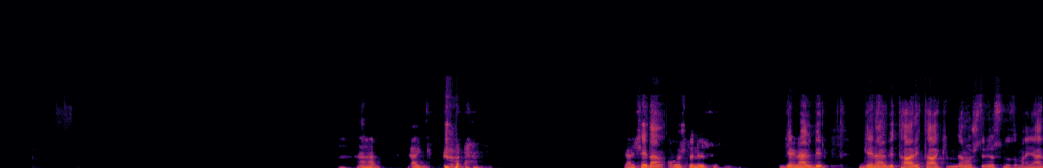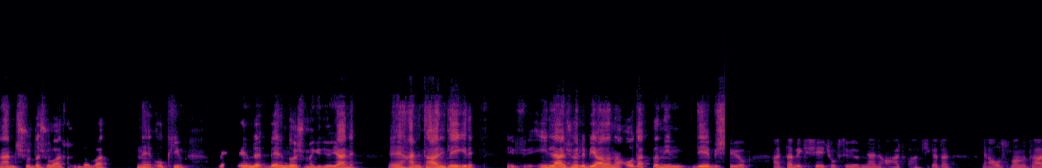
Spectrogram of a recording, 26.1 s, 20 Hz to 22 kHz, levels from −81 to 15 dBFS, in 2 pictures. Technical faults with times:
22.09-26.07 input switched to a poorer device

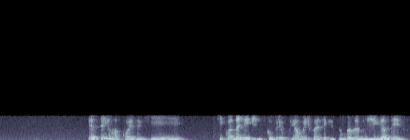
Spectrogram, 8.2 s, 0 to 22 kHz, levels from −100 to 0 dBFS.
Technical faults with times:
6.60-6.99 speech suppressed in double talk

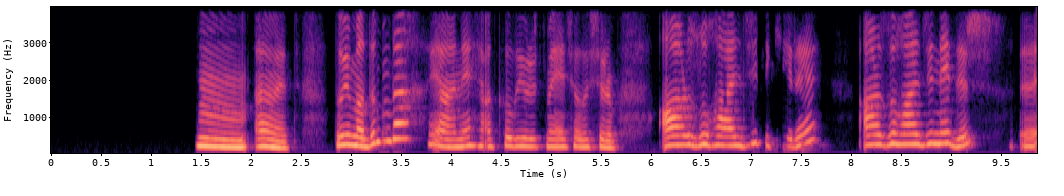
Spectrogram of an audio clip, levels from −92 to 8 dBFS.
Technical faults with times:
none

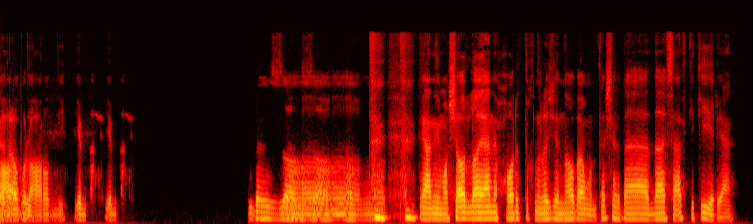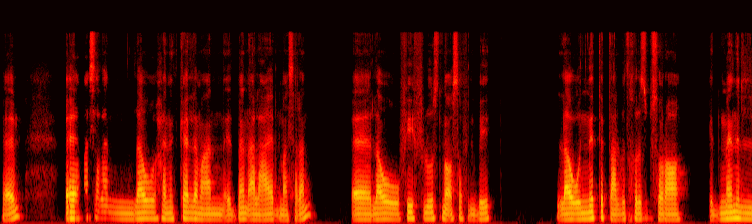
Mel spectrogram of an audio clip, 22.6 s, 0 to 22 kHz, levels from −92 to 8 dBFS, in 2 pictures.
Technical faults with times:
0.00-6.42 doubled audio track

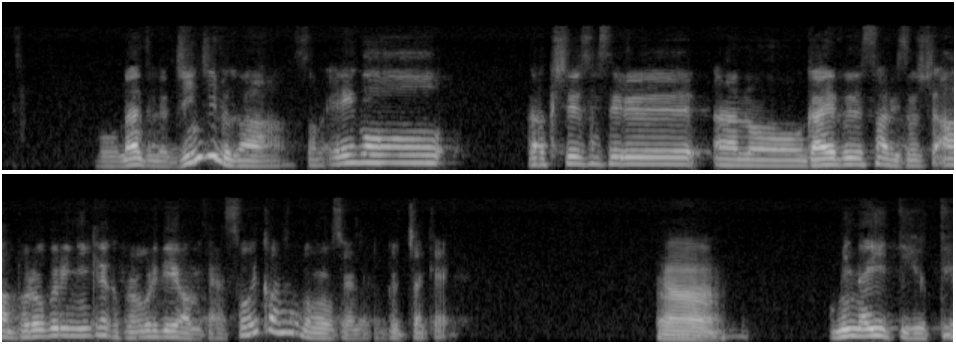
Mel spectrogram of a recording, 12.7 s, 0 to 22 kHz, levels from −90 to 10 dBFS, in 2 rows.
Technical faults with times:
0.00-12.69 echo with no canceller

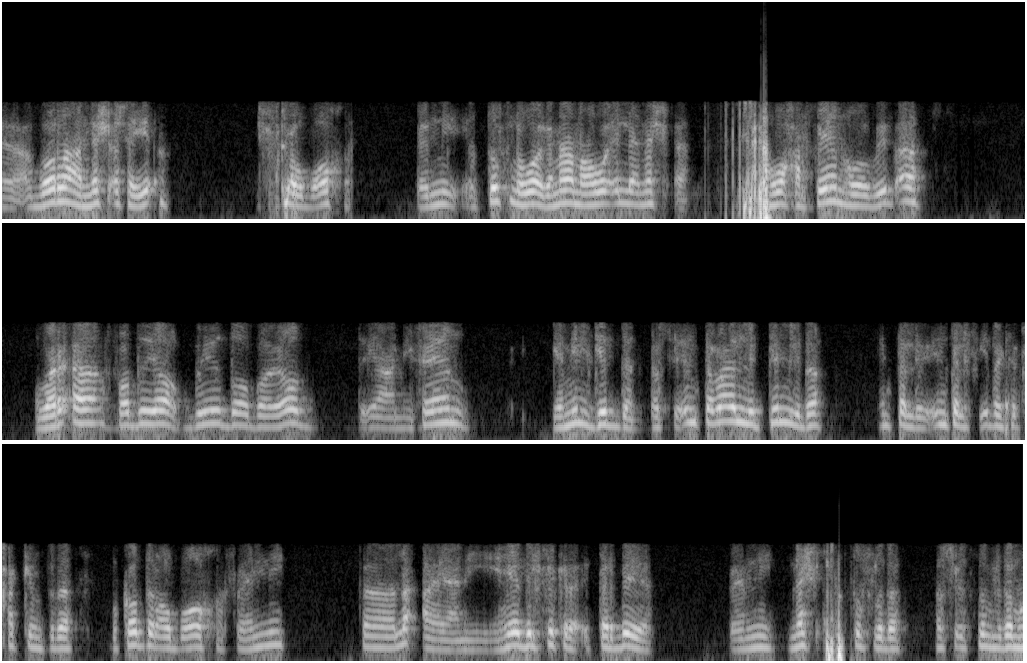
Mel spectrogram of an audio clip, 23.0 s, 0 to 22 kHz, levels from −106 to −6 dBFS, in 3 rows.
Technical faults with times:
0.00-23.01 GSM full-rate codec
2.04-2.24 GSM bit errors
5.27-5.77 GSM bit errors
15.18-15.39 GSM bit errors
21.50-21.74 GSM bit errors

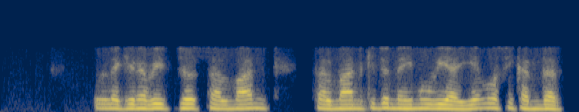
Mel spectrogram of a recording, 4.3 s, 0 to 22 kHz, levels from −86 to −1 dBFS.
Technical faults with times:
none

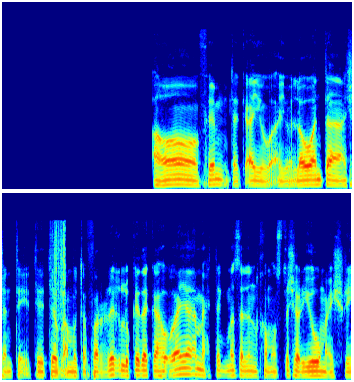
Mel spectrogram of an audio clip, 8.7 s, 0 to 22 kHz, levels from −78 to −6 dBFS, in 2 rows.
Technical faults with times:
4.97-5.16 cable scratch noise

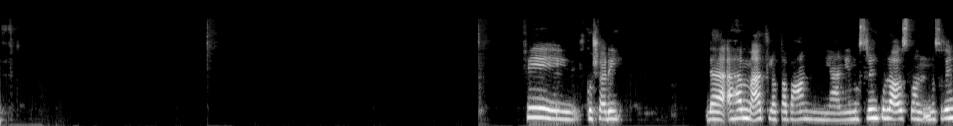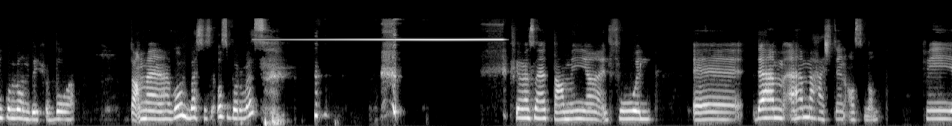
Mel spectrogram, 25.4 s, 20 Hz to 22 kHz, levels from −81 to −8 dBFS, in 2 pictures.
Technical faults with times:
16.06-19.49 loudspeaker feedback squeal

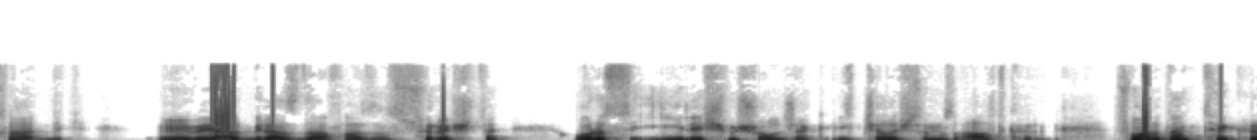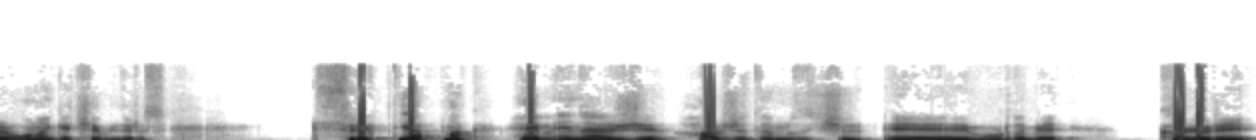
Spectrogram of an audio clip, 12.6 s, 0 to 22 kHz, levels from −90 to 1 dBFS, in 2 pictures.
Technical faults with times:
1.06-1.36 integer overflow
2.22 integer overflow
5.72 integer overflow
6.10 integer overflow
8.08-8.34 integer overflow
8.92 integer overflow
9.81-9.85 integer overflow
12.15-12.29 integer overflow

